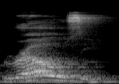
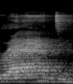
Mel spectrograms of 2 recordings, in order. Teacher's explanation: A letra R em inglês ela é conhecida como R em corda ou R caipira, alveolar. Você tem que dar uma dobrada na língua para cima para falar assim, ó, R.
